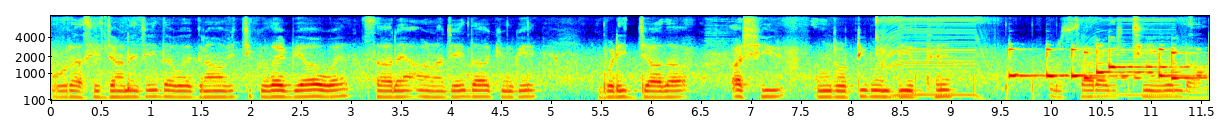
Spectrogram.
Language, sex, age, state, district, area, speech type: Dogri, male, 18-30, Jammu and Kashmir, Reasi, rural, spontaneous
